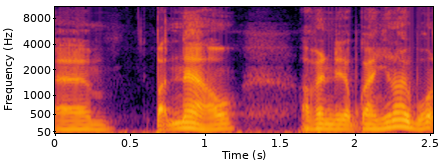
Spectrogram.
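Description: With an English accent, a man talks at a fairly quick pace and a medium pitch. His pitch varies normally, and the background is quiet. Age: 30s. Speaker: podcast guest, host's friend. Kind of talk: casual chat.

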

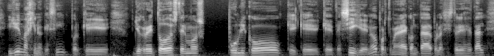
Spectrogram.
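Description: A man talks in a normal speaking voice at a medium pitch, with ordinary pitch variation and a moderate pace. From Spanish Mediterranean coast. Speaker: storyteller and festival organizer. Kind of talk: casual chat.

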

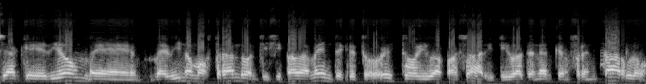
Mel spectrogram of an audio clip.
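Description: A man with an unremarkable speaking voice and a fairly high pitch talks at a moderate pace with fairly even intonation. He leaves hardly any pauses, and the sound is dry and close, with no echo. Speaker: pastor and rock musician. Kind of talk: phone interview.

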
